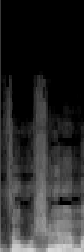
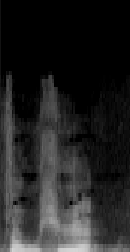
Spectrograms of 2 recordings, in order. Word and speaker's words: 走穴: 演艺圈里头啊有一种专业用语，像什么走穴呀，哎，那个说不念走穴吗？这读音读错了，啊，应当是走穴。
